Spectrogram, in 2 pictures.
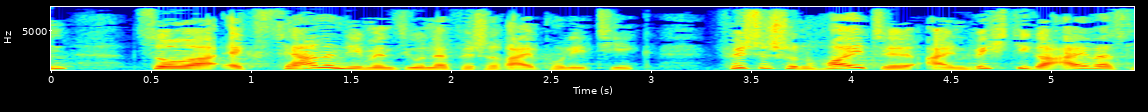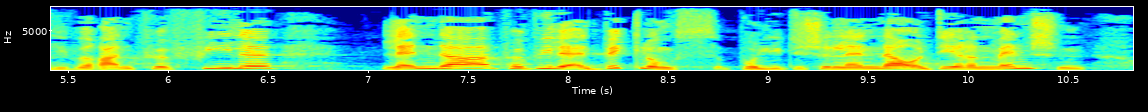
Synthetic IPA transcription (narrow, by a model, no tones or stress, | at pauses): nt͡suːɐʔɛkstʰɛɐnəndimɛnzjoːndeːɐfɪʃəʁ̞aɪpʰolitʰiːk | fɪʃəʃoːnɦɔʏtʰəʔa̰ɪnvɪçtɪɡɐ̰ʔa̰ɪvaɪslifəʁ̞antfyːɐfiːlə | lɛndɐfyːɐfiːləɛntv̥ɪklʊŋspʰoliːtɪʃəlɛndɐʊnt̚d̥eːʁ̞ənmɛnʃn̩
